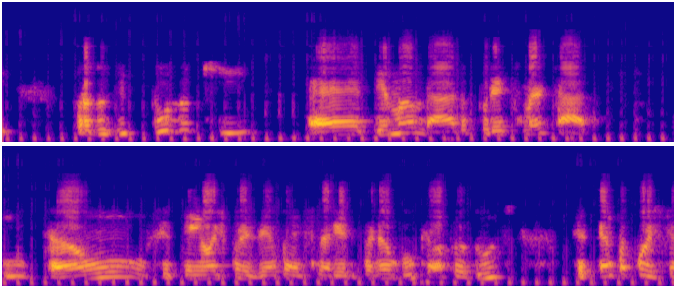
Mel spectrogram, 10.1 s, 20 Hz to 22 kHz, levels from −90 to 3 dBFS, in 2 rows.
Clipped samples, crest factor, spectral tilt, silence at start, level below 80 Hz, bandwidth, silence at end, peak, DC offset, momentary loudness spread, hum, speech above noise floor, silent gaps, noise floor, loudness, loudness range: under 0.1%; 20 dB; -4 dB/octave; 0 s; -80 dBFS; 8.2 kHz; 0 s; -2 dBFS; under 0.1%; 14 LU; none; 28 dB; none; -50 dBFS; -22 LUFS; 5 LU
